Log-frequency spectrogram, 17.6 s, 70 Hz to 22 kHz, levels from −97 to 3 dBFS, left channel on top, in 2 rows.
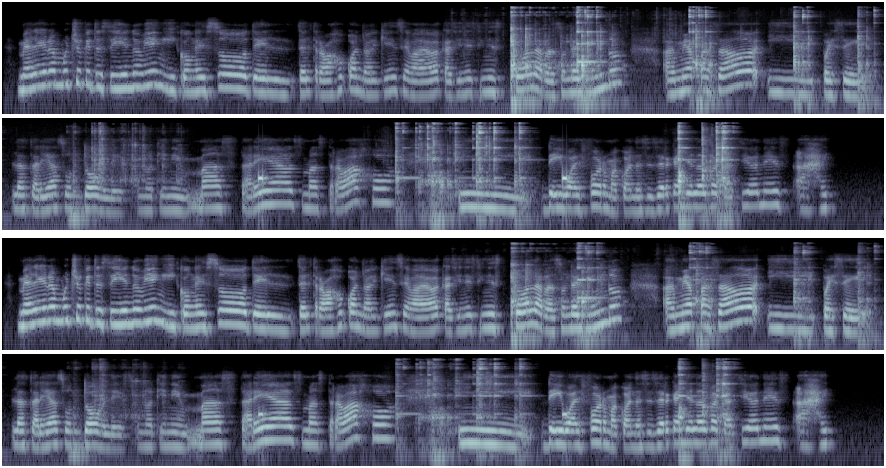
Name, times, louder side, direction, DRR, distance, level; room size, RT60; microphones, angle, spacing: voice 1, 0.2-17.1, right 4 dB, 20° right, 0.4 m, -30 dB
sound 1, 5.1-6.2 6.9-7.2 7.9-8.1 8.6-8.8 9.5-10.6 11.4-11.5 12.8-14.2 14.4-14.5 15.6-16.2, left 6 dB, 45° left, 0.7 m, -28 dB
3.8 x 2.6 x 4.7 m
head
